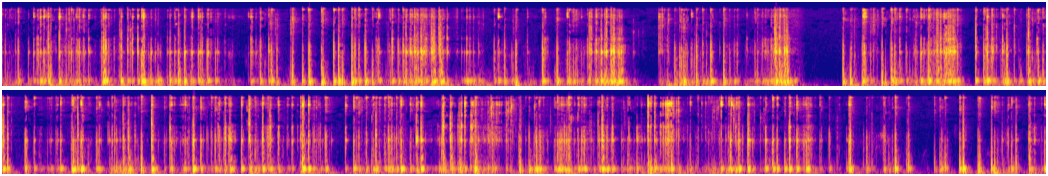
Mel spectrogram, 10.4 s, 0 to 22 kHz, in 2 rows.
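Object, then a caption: Textured glass cup. Long nails scratch and tap fast around the rim and sides of a clear, empty, textured glass cup held over the mic. The dense, rapid scraping and clicking has a hollow, resonant tone centered around 260 Hz, with a faint bright edge. It runs almost without pause, apart from two brief silences near 3 and 4 seconds.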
